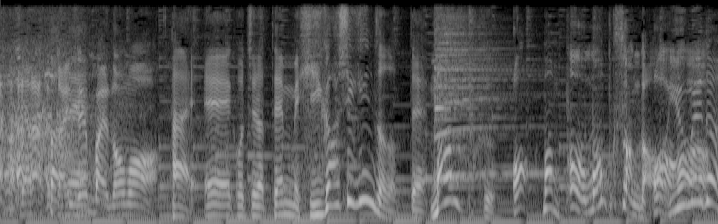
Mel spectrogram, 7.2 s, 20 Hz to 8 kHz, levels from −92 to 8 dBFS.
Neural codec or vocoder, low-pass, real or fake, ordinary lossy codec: none; 7.2 kHz; real; none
